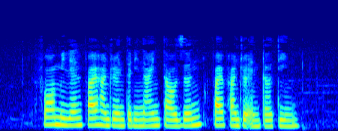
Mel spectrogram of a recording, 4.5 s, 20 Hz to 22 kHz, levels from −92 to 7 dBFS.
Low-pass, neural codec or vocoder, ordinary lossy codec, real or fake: 7.2 kHz; none; MP3, 32 kbps; real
